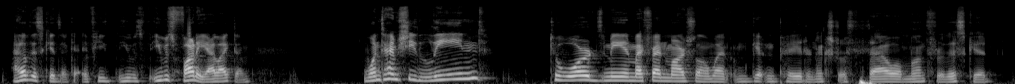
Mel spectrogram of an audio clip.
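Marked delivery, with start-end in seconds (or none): 7.3-9.9 mock whisper, quieter. Retelling what a woman leaned in and told two sixteen-year-olds, imitating a whisper. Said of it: "She whispered that to two".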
